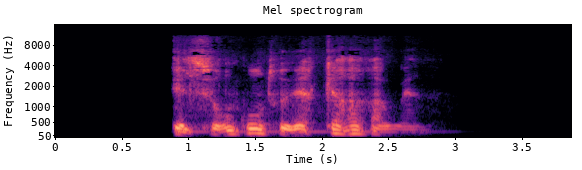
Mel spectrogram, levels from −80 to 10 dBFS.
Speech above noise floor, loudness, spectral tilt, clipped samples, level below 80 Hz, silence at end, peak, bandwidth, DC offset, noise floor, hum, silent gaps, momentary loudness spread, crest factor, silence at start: 69 dB; -14 LUFS; -5.5 dB/octave; under 0.1%; -58 dBFS; 1.15 s; -2 dBFS; 11.5 kHz; under 0.1%; -83 dBFS; none; none; 12 LU; 16 dB; 0.9 s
